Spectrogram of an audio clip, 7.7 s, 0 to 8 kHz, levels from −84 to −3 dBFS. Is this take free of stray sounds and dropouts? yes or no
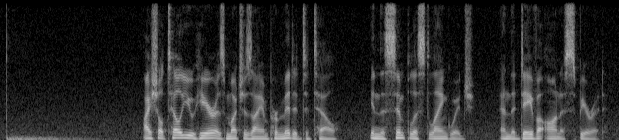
no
